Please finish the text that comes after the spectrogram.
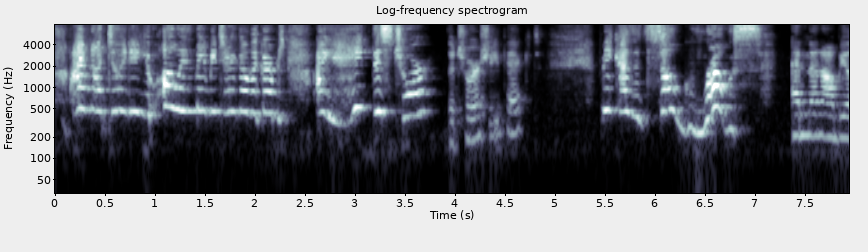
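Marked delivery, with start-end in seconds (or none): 0.1-3.8 put-on much higher, whining teen complaint; whiny daughter. Mom imitating her daughter refusing the garbage chore, high whiny voice. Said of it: "people will come be like". 5.5-7.1 put-on much higher, whining teen complaint; whiny daughter. Mom imitating her daughter refusing the garbage chore, high whiny voice. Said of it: "people will come be like".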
